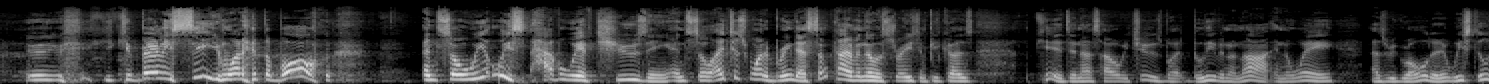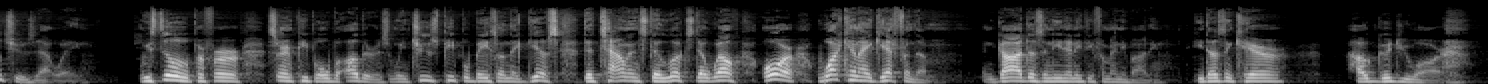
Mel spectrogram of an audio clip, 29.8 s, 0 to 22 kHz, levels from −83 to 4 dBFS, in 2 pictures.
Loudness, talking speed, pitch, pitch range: -19 LUFS, 195 wpm, 170 Hz, 150-205 Hz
